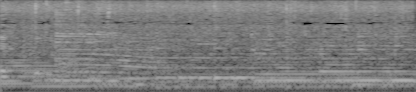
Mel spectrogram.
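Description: Beetroot cutlets sizzling as they shallow-fry in oil in a nonstick pan, a fine crackling hiss, under steady background music.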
